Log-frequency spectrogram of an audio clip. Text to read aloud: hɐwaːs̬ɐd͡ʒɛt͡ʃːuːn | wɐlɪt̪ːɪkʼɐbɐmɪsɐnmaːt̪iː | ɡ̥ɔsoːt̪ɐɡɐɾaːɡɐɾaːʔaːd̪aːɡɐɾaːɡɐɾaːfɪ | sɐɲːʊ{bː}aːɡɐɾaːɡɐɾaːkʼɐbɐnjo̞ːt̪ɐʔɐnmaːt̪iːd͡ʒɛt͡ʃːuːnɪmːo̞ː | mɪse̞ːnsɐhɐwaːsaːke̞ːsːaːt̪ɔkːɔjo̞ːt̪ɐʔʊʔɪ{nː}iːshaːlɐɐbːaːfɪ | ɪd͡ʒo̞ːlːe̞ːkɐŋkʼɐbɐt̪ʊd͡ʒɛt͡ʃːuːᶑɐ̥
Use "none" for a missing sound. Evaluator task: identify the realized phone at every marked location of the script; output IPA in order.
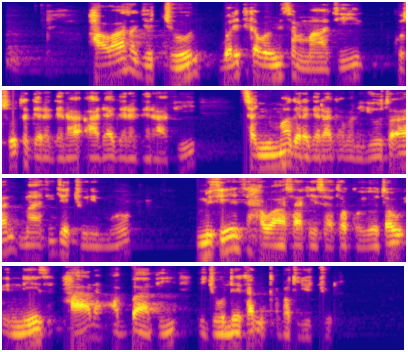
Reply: mː, nː

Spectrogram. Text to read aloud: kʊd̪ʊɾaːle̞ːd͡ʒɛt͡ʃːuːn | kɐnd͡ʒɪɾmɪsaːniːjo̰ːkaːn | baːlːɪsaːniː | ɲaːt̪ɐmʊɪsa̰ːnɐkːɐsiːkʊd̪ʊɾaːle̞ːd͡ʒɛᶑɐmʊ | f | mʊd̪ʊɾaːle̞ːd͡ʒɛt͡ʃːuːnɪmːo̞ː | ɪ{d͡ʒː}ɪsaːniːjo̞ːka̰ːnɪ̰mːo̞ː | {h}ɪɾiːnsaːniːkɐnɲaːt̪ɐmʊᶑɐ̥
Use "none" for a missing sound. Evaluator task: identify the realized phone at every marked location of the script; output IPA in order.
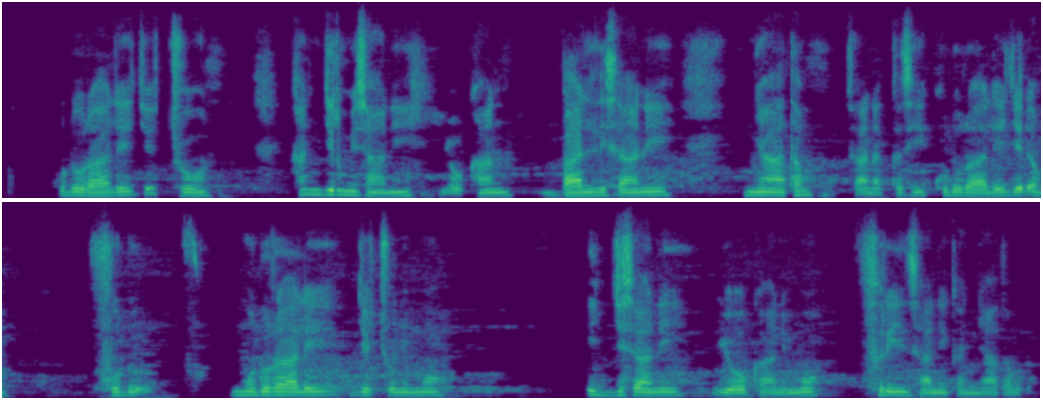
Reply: d͡ʒː, f

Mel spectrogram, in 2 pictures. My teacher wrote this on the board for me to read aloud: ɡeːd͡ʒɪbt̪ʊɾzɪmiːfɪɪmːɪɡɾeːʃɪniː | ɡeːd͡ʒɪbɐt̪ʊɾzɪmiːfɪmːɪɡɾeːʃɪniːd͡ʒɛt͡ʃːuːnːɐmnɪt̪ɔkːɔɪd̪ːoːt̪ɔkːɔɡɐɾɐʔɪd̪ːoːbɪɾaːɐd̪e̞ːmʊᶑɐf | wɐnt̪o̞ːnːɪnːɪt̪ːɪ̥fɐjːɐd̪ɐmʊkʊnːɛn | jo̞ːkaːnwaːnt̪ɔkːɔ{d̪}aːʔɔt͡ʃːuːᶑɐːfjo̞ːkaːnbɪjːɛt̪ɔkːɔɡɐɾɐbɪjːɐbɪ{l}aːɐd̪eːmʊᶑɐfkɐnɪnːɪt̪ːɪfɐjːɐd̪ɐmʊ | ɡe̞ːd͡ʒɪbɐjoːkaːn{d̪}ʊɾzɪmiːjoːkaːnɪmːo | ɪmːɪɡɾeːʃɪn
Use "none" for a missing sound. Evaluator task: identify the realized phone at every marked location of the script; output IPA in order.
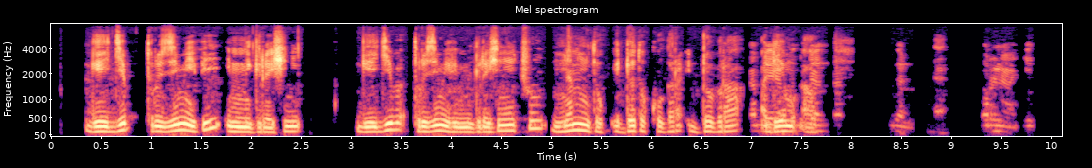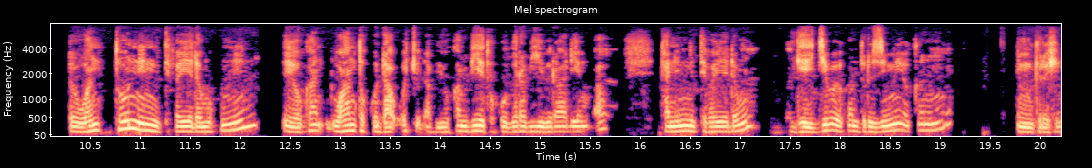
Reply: d̪, ɾ, t̪

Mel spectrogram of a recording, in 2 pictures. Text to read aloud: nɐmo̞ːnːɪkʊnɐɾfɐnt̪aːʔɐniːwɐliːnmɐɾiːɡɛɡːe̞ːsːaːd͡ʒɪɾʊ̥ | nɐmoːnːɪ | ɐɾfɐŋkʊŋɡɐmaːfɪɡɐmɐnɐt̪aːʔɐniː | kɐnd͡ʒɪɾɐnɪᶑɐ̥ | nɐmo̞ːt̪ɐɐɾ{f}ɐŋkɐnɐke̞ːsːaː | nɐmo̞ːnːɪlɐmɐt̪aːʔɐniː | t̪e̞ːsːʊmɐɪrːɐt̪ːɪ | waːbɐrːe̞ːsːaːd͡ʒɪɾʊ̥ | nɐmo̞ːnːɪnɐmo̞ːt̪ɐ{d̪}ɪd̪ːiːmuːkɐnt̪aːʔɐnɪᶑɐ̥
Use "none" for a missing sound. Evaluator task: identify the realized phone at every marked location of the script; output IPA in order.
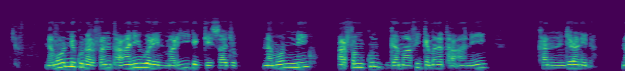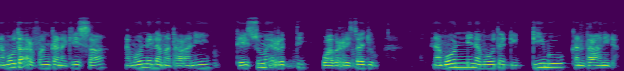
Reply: f, d̪

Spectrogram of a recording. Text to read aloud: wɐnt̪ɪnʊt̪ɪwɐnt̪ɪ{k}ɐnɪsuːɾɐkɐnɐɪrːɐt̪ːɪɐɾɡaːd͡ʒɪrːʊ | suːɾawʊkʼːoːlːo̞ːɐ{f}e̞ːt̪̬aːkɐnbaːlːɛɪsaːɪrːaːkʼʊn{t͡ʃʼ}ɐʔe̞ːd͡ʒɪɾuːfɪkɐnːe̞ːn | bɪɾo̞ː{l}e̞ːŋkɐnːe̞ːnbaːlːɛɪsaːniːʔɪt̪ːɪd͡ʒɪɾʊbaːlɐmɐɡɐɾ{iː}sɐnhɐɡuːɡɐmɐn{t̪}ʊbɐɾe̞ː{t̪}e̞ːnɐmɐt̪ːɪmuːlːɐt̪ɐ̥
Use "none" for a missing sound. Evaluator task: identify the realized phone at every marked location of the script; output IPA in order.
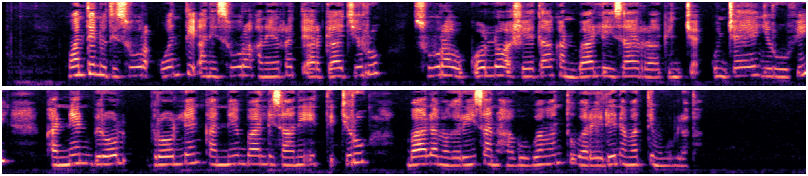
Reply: ʔ, ʃ, t͡ʃʼ, lː, iː, t̪, d̪

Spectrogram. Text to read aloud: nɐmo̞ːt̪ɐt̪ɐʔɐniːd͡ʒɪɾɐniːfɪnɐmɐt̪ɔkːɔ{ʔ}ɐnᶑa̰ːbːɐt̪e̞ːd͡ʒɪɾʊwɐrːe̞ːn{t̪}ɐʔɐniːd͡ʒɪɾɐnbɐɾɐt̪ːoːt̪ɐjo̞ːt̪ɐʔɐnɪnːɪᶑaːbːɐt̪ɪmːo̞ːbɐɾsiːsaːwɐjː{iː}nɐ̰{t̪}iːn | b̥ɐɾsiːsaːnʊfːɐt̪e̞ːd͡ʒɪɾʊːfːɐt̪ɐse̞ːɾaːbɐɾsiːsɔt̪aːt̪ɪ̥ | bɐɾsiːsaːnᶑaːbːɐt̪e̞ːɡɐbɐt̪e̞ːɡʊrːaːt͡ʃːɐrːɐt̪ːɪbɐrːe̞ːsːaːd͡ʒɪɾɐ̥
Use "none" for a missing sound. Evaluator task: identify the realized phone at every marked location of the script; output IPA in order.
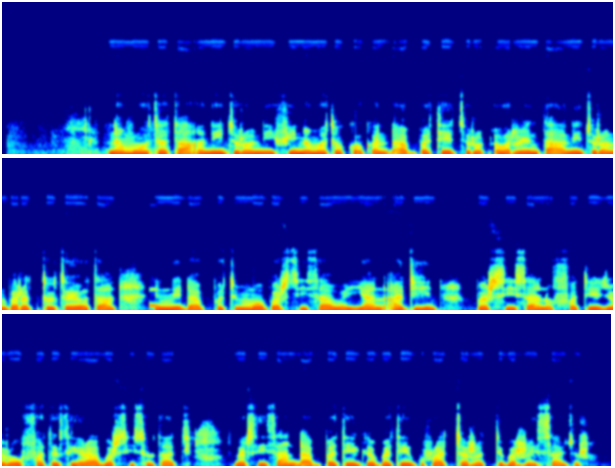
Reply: k, t̪, aː, d̪

